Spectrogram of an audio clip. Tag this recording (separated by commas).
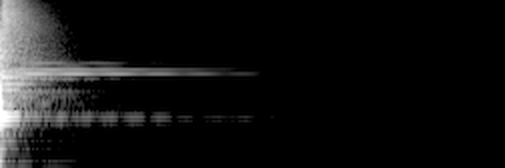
Snare drum, Percussion, Drum, Musical instrument, Music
